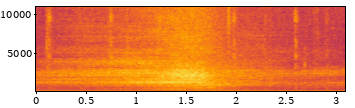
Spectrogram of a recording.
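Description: An oncoming car whooshes past.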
